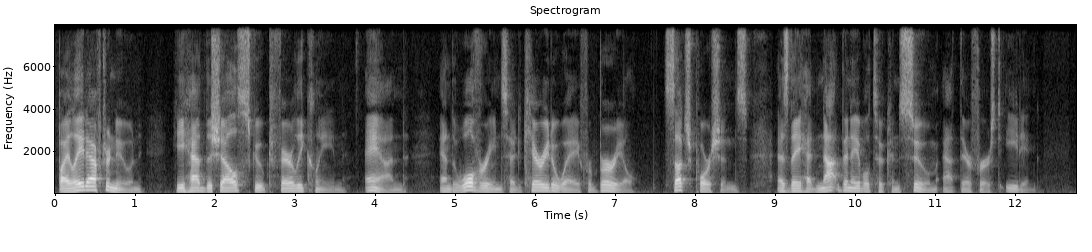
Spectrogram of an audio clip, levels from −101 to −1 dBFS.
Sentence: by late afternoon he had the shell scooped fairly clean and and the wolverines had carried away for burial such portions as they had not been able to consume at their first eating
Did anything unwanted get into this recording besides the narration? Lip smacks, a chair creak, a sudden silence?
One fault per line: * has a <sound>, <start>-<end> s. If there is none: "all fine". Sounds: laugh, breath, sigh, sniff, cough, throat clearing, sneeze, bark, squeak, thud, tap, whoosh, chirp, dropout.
all fine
